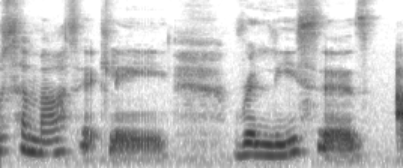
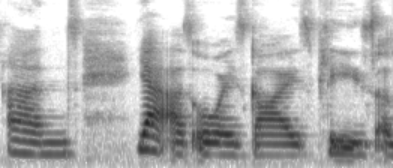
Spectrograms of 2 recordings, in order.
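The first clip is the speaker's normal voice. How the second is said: usual speaking voice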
